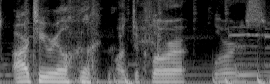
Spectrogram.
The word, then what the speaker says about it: arteriosclerosis: Arteriosclerosis.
